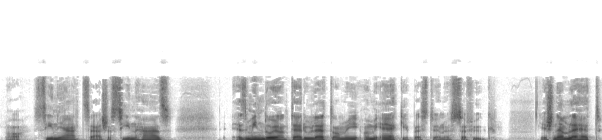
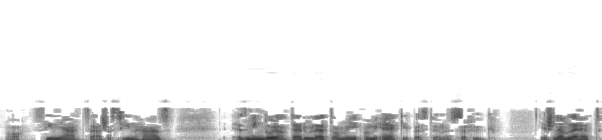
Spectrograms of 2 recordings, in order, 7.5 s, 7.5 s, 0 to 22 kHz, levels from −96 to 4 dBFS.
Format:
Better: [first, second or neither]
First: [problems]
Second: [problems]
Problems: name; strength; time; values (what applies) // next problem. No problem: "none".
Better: first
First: garbled, watery; slightly; nothing above 9.5 kHz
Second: garbled, watery; badly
